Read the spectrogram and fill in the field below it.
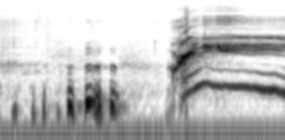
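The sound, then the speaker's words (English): A person imitates a squealing dying pig: a few quick, low voiced grunts, then a loud, high-pitched shriek that rises sharply and holds a strained, wavering tone to the end. “That wasn't a bad pig. I know. The dying pig.”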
